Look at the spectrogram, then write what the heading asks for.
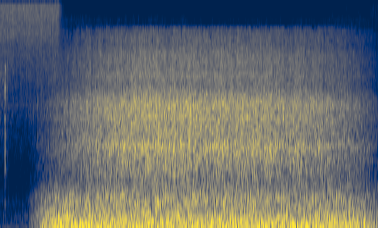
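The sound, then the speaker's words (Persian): A passenger airplane roars overhead in Shiraz, Iran, unusually approaching the mountains around the airport, a loud, steady, low-heavy rumble that swells in after a brief quiet start and holds at full strength throughout. There is no talking. “هواپیمایی مسافربری در شیراز به شکل نامتعارفی به کوههای اطراف فرودگاه نزدیک می شود.”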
